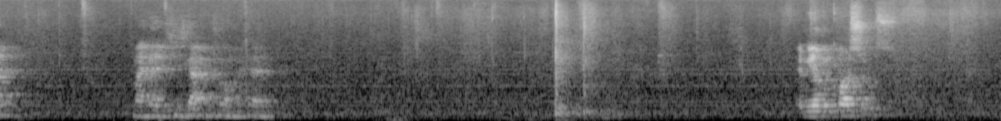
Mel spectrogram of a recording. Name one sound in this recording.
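Fabric rustles and bodies thump on a mat as two men grapple.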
